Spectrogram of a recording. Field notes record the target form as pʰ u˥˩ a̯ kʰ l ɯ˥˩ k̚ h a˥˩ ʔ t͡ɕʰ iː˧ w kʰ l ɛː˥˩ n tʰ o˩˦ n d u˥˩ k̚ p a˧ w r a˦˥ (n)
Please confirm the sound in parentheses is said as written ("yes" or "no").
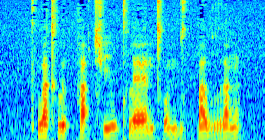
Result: no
